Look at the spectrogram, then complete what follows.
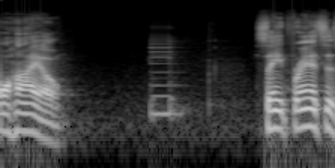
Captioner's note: buzzer beeps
